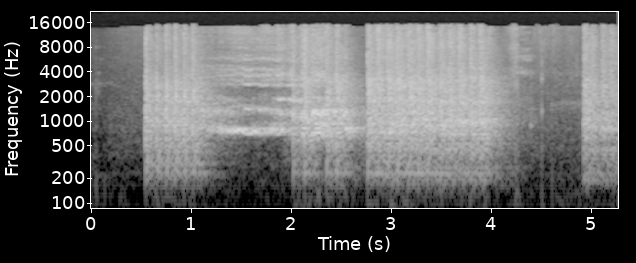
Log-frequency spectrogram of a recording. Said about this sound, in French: c'est le, claquement de, bec d'un bec en sabot, un bec en, bec en sabot du Nil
